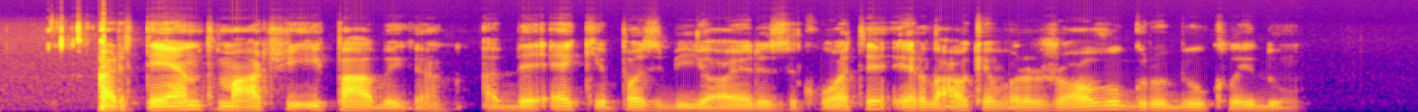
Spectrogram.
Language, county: Lithuanian, Vilnius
